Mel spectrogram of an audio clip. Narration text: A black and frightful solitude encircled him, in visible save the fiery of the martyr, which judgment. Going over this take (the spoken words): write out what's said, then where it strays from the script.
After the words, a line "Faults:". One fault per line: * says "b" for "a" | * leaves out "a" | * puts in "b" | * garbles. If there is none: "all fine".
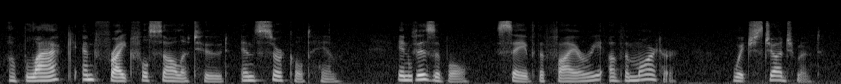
A black and frightful solitude encircled him, in visible save the fiery of the martyr, which judgment.
Faults:
all fine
